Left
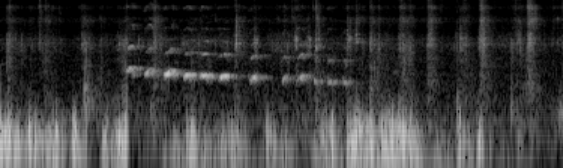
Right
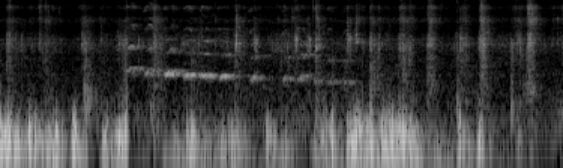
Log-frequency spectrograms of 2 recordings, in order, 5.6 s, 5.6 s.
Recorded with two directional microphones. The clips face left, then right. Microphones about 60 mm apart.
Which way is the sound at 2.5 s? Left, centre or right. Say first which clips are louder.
Left 11 dB; left.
